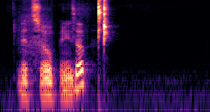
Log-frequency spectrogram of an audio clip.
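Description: A folding knife blade snaps open with a sharp click.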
